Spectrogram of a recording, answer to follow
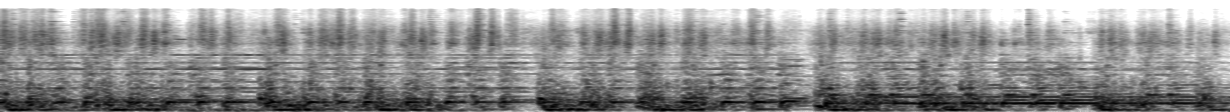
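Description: A percussion group playing drums and shakers in a steady, driving rhythm, on instruments made from recycled materials such as sofa vinyl, PVC pipe and building-site scrap metal.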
